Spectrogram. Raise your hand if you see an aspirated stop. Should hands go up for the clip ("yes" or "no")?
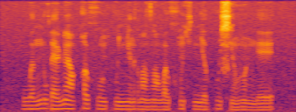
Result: no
